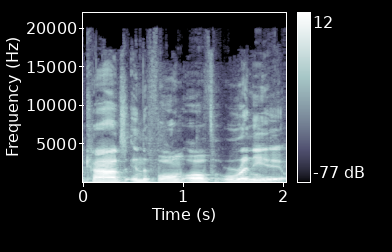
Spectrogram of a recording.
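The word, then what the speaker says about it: Reinier: in the form of renier or is it hennier because the brazilians sometimes pronounce an ah as a hitch see the run from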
